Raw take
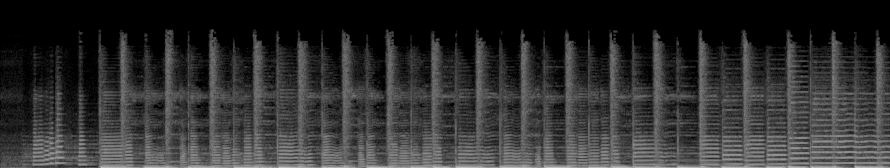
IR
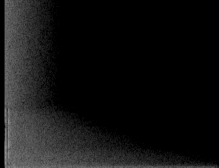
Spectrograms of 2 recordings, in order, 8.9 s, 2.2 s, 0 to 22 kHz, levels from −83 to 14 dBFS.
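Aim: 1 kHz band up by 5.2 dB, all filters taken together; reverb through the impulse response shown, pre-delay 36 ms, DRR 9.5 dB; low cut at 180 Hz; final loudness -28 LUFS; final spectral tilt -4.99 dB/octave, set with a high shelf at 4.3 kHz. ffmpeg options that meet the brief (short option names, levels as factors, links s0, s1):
-filter_complex "[0:a]highpass=180,equalizer=f=1000:t=o:g=7.5,highshelf=f=4300:g=-7,asplit=2[s0][s1];[1:a]atrim=start_sample=2205,adelay=36[s2];[s1][s2]afir=irnorm=-1:irlink=0,volume=0.0422[s3];[s0][s3]amix=inputs=2:normalize=0,volume=0.596"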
